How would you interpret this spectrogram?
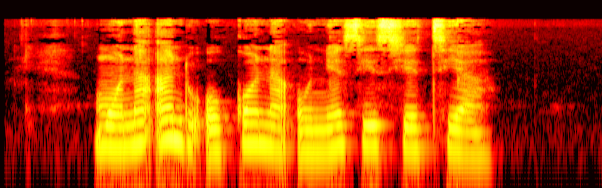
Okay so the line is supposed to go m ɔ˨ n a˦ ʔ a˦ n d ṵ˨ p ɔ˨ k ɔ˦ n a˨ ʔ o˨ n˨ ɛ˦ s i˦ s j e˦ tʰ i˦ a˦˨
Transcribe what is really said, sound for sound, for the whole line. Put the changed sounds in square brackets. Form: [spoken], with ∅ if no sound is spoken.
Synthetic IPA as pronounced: m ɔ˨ n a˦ ʔ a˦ n d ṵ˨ [ʔ] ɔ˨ k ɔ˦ n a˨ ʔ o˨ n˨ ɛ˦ s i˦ s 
